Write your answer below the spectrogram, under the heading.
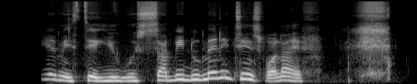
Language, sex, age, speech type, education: Nigerian Pidgin, female, 30-45, spontaneous, tertiary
